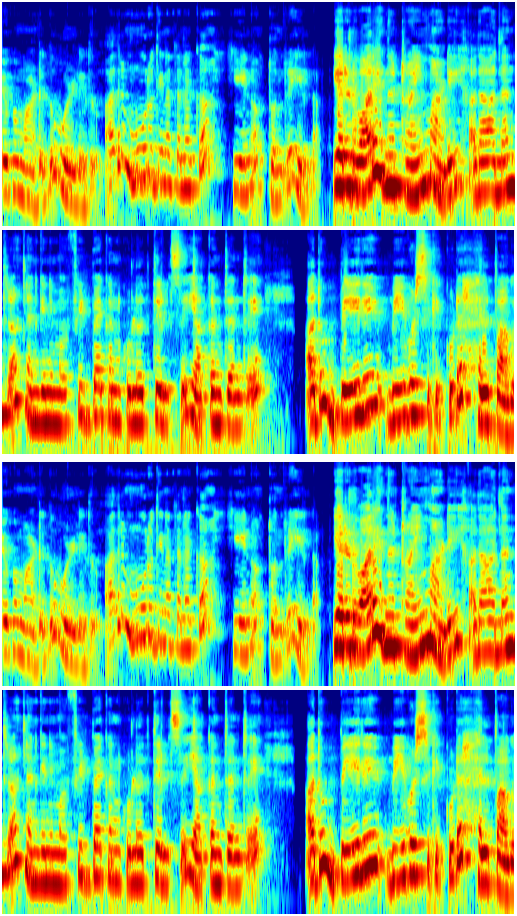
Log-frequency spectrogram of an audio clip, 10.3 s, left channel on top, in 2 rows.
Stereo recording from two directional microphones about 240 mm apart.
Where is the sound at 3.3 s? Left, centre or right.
Right.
